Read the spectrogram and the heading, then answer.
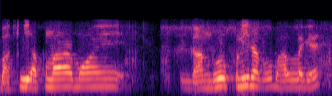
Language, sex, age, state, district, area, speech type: Assamese, male, 30-45, Assam, Biswanath, rural, conversation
